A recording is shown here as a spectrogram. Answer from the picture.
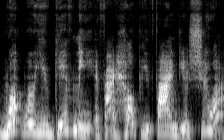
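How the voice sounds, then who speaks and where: Putting on a growling character voice, a man talks at a moderate pace and medium pitch with lively intonation. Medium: read story. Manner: muttering, resentful.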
